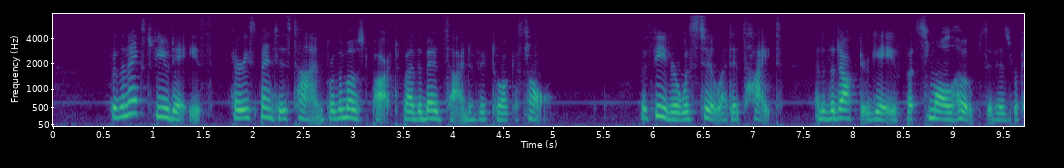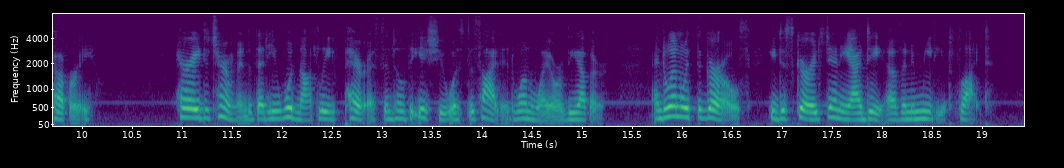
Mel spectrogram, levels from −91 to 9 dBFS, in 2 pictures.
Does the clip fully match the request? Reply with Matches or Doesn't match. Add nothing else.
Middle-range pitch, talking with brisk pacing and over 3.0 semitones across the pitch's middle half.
Doesn't match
